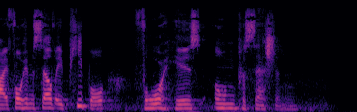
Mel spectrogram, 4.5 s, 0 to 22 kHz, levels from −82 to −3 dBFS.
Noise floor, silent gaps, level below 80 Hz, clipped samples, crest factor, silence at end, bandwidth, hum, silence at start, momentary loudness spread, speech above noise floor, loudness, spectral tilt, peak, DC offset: -71 dBFS; none; -76 dBFS; under 0.1%; 20 dB; 0.55 s; 16.5 kHz; none; 0 s; 13 LU; 30 dB; -41 LUFS; -4 dB/octave; -24 dBFS; under 0.1%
